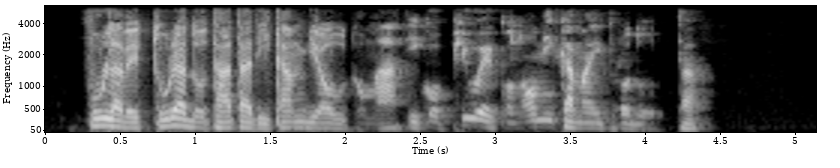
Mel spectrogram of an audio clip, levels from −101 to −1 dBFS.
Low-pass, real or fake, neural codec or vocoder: 5.4 kHz; real; none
